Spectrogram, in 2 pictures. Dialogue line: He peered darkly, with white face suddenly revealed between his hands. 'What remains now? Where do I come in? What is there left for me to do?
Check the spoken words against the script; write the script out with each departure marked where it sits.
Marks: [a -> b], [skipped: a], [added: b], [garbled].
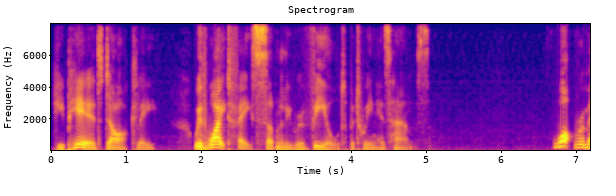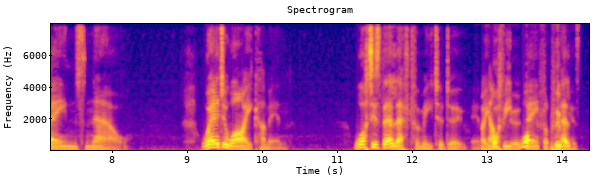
He peered darkly, with white face suddenly revealed between his hands. 'What remains now? Where do I come in? What is there left for me to do? [garbled]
